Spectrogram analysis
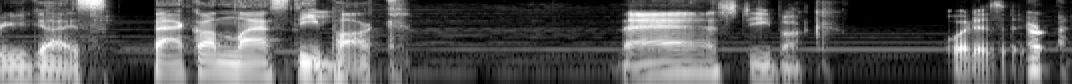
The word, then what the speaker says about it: Epoch: guys back on last epoch vast ebook what is it I'm sorry epic we've been saying it like a bunch of dirty heathens the Epic they call it Epoch I don't care that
